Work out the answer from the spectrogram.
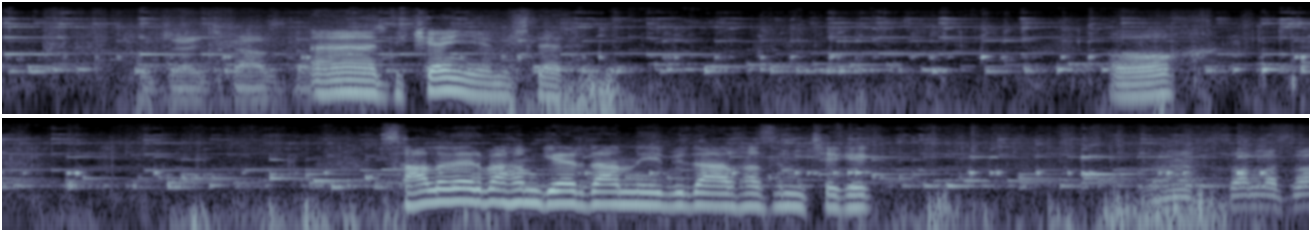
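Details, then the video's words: Weaned Akkaraman lambs crying out for their mothers: scattered bleats early, then a long, loud, shaky bleat chorus near the end, with steady ringing bell tones throughout. "ARTIK KUZULAR ANNELERINDEN AYRILDI | ANAAAA ANAAA nerdesin diye bağırıyorlar"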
